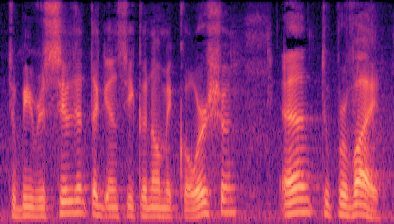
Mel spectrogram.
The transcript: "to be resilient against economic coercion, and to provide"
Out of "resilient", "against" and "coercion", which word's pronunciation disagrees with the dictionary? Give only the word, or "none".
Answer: resilient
